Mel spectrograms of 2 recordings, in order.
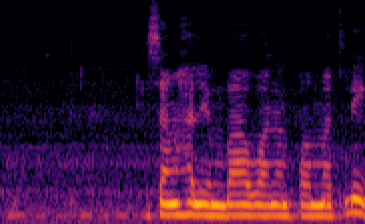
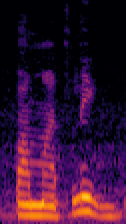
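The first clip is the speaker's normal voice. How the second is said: ordinary delivery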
